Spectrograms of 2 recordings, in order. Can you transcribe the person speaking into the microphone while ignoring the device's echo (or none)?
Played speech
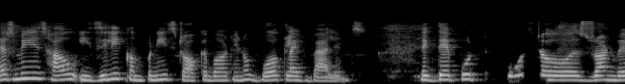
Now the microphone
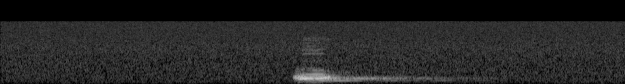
Mm,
